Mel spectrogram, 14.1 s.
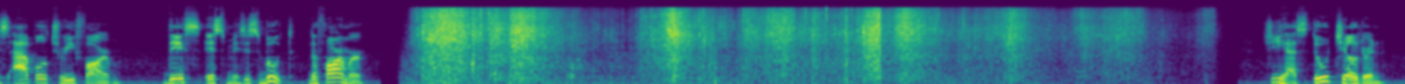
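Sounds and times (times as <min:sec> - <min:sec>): leaves rustling and crunching: 0:04.0 - 0:12.3.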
